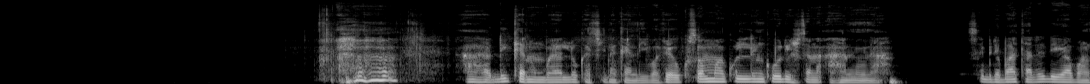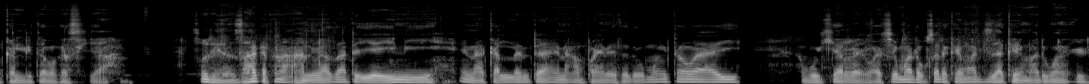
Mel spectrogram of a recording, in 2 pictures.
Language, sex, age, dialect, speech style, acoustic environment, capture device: Hausa, male, 25-34, Nigeria - Katsina, happy, people talking, mobile / Linux / Chrome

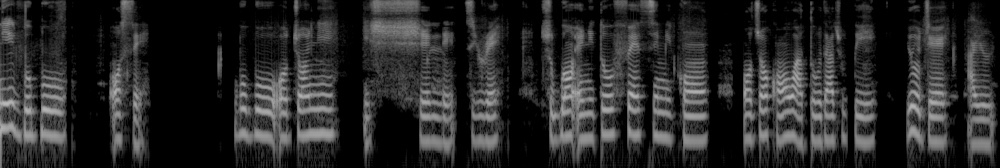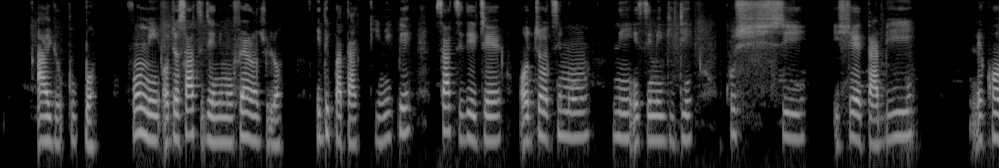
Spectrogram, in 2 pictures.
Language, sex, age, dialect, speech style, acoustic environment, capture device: Yoruba, female, 18-24, Nigeria - Lagos Yoruba, relaxed, silence; nature, mobile / Linux / Chrome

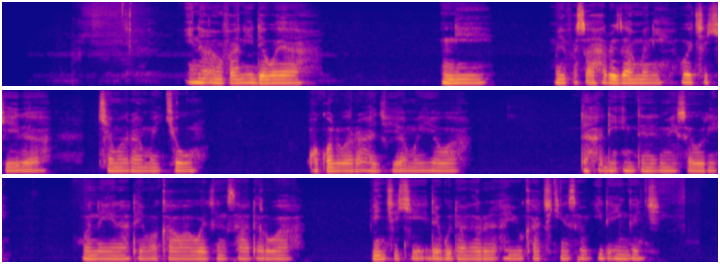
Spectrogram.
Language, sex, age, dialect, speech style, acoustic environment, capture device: Hausa, male, 18-24, Nigeria - Kano, happy, silence, mobile / Linux / Chrome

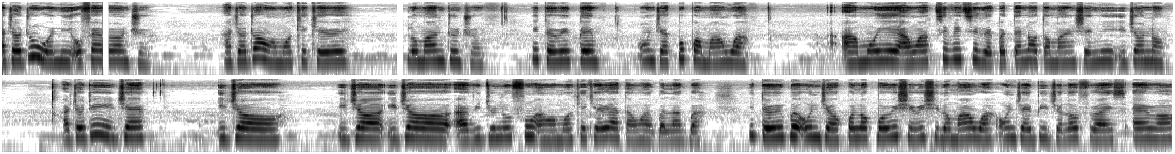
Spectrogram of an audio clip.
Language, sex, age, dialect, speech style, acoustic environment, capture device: Yoruba, female, 25-34, Nigeria - Lagos Yoruba, relaxed, silence, mobile / Linux / Chrome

